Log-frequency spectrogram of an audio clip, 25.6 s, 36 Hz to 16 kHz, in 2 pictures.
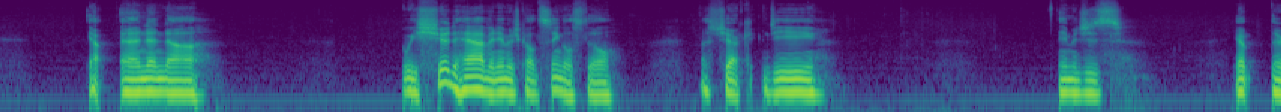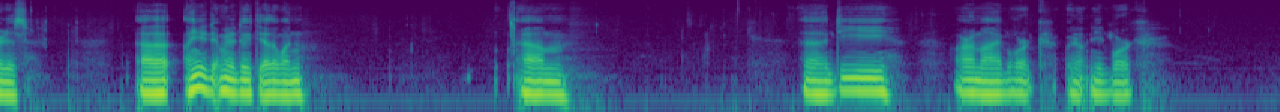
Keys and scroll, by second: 5.5 ctrl+a, 5.7 ctrl+a, 6.4-10.3 typing, 10.4 Return, 19.4-23.4 typing.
